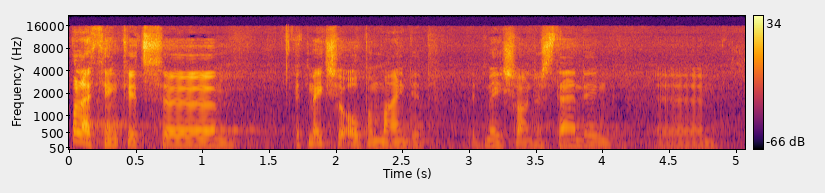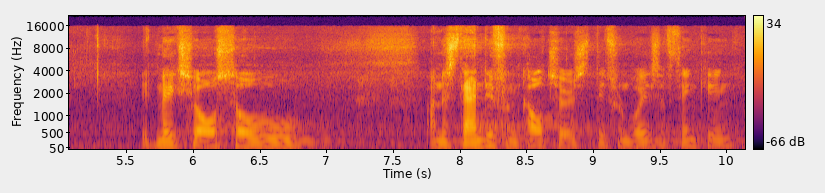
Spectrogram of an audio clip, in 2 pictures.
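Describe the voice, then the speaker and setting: A middle-aged man whose first language is Spanish, giving thoughtful, measured interview answers and repeating points for emphasis. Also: mid-range voice, long reverb tail, a little hiss or hum. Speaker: interviewee, football technical advisor.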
